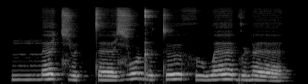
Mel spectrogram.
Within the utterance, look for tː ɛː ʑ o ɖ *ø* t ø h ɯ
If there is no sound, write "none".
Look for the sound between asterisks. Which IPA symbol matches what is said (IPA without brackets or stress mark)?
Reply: ø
